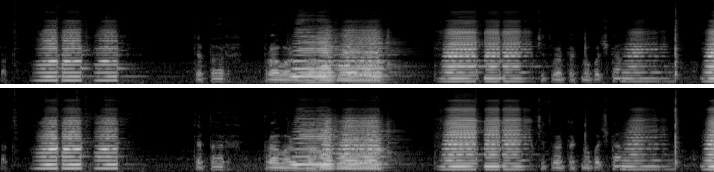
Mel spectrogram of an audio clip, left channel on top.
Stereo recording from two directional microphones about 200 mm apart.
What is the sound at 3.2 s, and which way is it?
Accordion, centre (ahead or behind).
